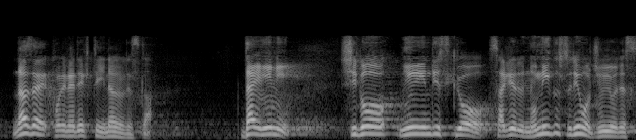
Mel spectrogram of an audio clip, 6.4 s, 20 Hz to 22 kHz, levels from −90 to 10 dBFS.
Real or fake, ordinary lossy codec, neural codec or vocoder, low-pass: fake; none; codec, 16 kHz, 2 kbps, X-Codec, HuBERT features, trained on balanced general audio; none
